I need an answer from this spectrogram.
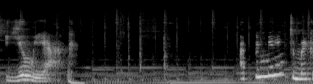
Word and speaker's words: UUMUAC: The group also goes by UUMUAC, which they pronounce UMIAC.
